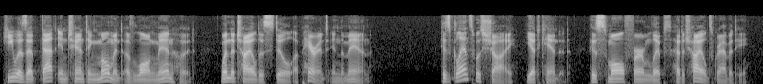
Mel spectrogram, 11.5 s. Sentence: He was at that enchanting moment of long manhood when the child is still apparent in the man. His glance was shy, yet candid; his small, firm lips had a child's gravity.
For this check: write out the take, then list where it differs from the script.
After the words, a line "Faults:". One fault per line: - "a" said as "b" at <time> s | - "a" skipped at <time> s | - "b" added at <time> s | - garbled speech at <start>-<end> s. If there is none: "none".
He was at that enchanting moment of long manhood when the child is still apparent in the man. His glance was shy, yet candid; his small, firm lips had a child's gravity.
Faults:
none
